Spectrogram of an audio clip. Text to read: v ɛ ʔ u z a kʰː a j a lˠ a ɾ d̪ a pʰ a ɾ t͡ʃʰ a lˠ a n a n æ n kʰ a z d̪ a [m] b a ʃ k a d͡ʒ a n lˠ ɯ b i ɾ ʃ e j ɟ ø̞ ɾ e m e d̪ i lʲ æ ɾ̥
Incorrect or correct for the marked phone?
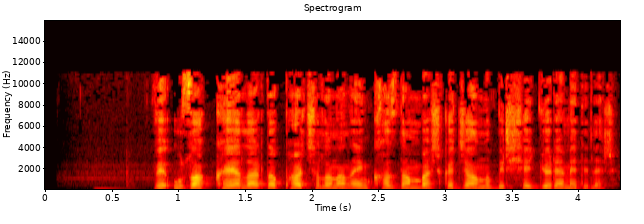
incorrect: n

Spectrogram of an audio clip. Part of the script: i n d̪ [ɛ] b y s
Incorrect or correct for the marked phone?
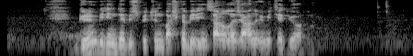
correct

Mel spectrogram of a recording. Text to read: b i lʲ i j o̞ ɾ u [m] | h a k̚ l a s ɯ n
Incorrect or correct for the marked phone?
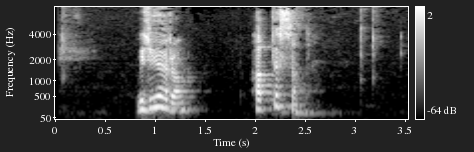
correct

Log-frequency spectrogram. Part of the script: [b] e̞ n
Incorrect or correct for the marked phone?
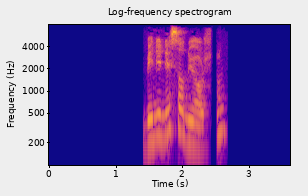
correct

